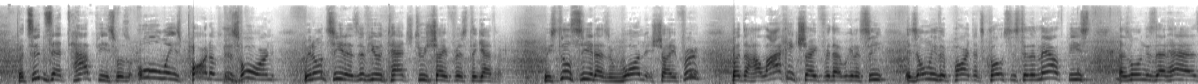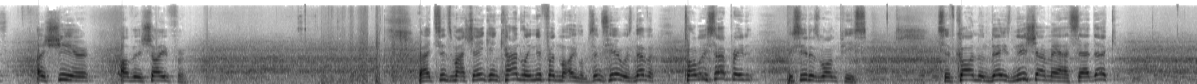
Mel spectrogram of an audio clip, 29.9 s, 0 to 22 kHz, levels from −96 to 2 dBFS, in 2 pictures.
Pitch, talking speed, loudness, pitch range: 220 Hz, 160 wpm, -17 LUFS, 195-240 Hz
